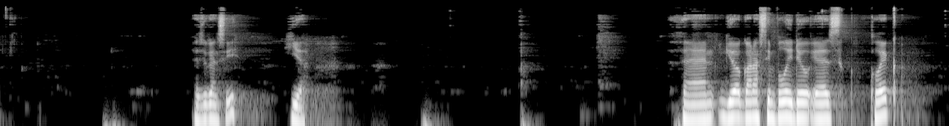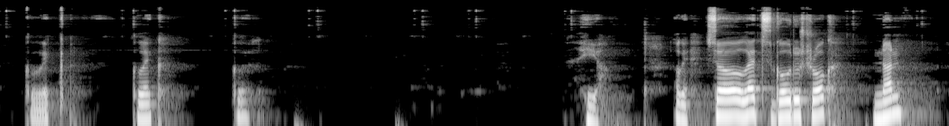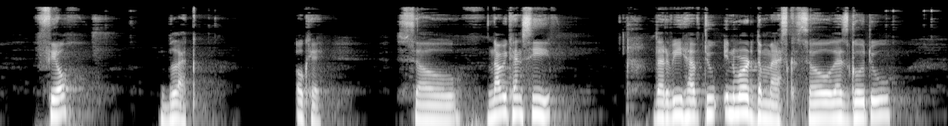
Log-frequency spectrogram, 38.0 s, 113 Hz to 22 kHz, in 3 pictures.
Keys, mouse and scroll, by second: 1.2 g, 3.4-4.0 scroll down 1, 4.0-4.7 scroll up 1, 4.7 scroll down 1, 5.6 space, 6.0 click, 6.1 space, 6.2 space, 6.3 space, 10.7 click, 12.5 click, 14.2 click, 15.6 click, 16.6 shift+click, 18.2 click, 18.8 click, 20.0 click, 22.7 click, 23.8 click, 24.8 click, 25.8 click, 26.7 click, 28.1 click, 32.1 click, 37.0 click, 37.6 click.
